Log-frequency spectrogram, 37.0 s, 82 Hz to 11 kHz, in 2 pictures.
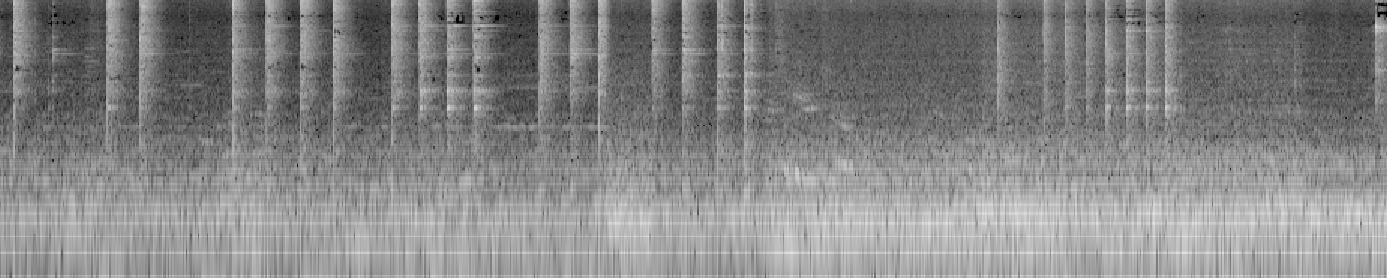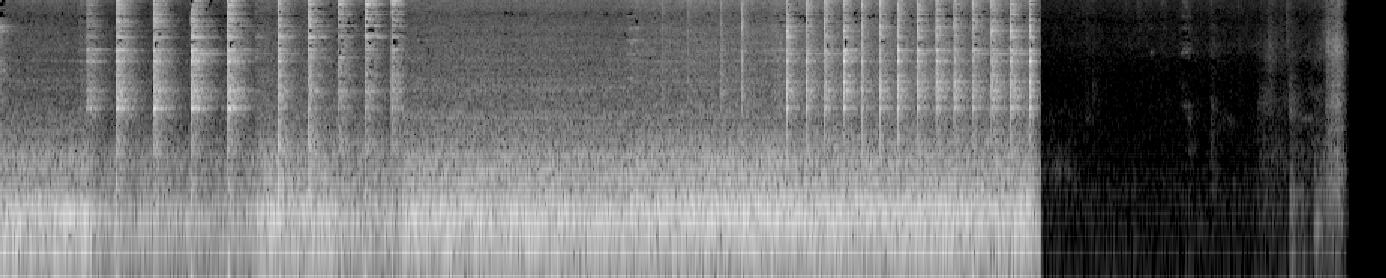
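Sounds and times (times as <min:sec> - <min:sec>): hammer striking steel on anvil: 0:00.0 - 0:02.2, 0:03.1 - 0:10.2, 0:13.3 - 0:15.8, 0:18.3 - 0:18.8, 0:19.6 - 0:23.9, 0:27.7 - 0:32.4.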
